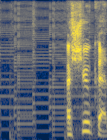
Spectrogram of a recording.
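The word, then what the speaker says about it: Ahsoka: maybe some live action Rebels with the new Ashnook. I think that's how you say her name. Ashush. Oh my god, I can't say it now. I had it last night. So maybe yeah. Ashuka, there you go.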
